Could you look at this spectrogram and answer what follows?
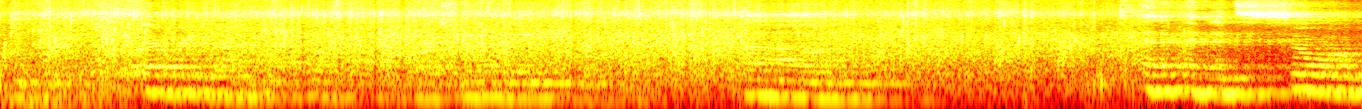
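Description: Crowd applause at a comic convention panel for a cartoon series, sustained clapping that runs under a voice speaking throughout, with a brief swell of cheering near the end.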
